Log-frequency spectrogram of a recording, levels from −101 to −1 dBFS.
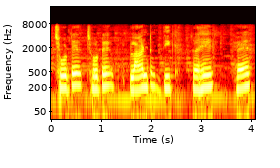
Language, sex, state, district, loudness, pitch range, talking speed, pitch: Hindi, male, Madhya Pradesh, Dhar, -13 LUFS, 185-215 Hz, 90 wpm, 195 Hz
